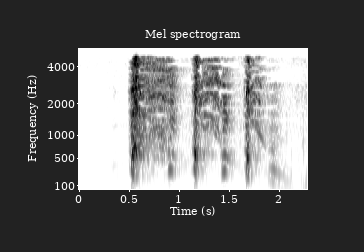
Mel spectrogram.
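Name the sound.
man coughing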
